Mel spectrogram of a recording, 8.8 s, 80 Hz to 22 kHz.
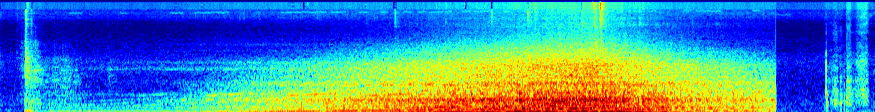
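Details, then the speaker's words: Vintage 7-blade Hunter box fan, startup: motor hum climbs in pitch as blades spin up to high speed, then settles into even whoosh; low speed runs slow when first started as it needs oil. "low speed runs really slow when you first start it up because it needs oil obviously but once it's been running for a while it speeds up a little bit still very quiet"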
